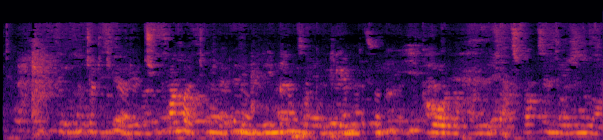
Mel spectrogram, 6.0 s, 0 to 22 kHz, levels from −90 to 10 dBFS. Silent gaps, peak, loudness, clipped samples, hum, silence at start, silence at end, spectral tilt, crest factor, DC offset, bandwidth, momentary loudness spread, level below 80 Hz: none; -10 dBFS; -26 LUFS; under 0.1%; none; 0.05 s; 0 s; -5.5 dB/octave; 16 dB; under 0.1%; 11.5 kHz; 9 LU; -50 dBFS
